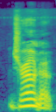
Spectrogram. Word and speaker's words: Girona: So you are fresh off of Girona, Spain. Am I pronouncing Girona correctly? Girona, yeah, exactly.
